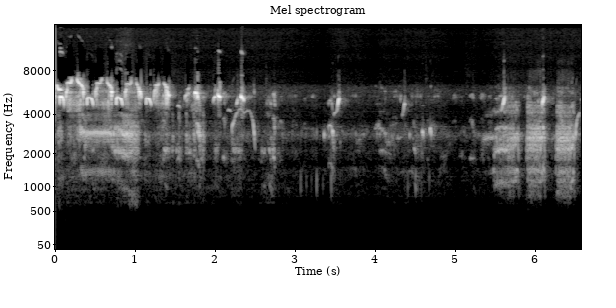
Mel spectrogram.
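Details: Black guillemot in a burrow on Seal Island National Wildlife Refuge, Maine, USA, in June 2020. A brooding parent hears its mate arrive with food for a chick. High thin whistled notes come first in a quick cluster, then scattered faint peeps, then buzzy bursts at the end.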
